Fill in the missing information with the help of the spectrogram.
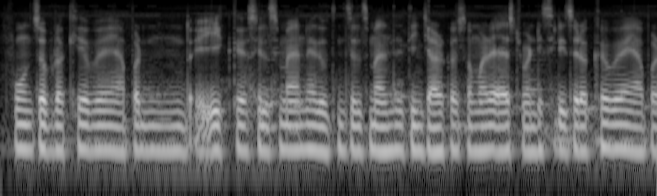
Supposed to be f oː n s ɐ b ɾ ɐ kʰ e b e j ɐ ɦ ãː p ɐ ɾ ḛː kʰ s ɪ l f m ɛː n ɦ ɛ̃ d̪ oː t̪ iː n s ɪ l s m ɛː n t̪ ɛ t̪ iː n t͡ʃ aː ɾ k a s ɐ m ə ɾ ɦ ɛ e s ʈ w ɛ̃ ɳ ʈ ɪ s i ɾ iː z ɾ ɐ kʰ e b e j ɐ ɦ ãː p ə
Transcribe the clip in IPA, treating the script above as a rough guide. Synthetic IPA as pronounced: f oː n s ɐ b ɾ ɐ kʰ e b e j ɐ ɦ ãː p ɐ ɾ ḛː k s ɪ l s m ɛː n ɦ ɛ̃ d̪ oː t̪ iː n s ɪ l s m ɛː n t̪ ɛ t̪ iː n t͡ʃ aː ɾ k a s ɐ m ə ɾ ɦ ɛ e s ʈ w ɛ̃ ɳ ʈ i s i ɾ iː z ɾ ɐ kʰ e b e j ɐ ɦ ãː p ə

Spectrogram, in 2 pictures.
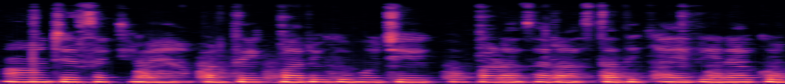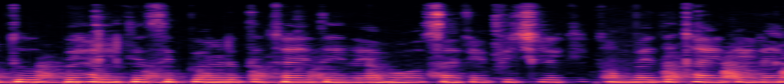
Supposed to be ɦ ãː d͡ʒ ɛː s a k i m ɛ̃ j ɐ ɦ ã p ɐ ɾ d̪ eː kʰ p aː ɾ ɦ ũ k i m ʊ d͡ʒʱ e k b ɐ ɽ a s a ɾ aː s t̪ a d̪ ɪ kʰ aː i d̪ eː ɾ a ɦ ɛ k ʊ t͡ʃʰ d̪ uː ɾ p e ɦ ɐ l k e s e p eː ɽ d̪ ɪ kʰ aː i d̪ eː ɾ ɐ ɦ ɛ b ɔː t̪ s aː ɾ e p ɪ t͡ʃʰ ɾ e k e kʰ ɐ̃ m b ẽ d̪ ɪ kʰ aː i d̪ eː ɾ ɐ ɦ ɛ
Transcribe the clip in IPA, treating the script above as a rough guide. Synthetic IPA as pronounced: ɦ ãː d͡ʒ ɛː s a k i m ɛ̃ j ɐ ɦ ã p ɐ ɾ d̪ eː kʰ p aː ɾ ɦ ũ k i m ʊ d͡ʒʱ e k b ɐ ɽ a s a ɾ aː s t̪ a d̪ ɪ kʰ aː i d̪ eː ɾ a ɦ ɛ k ʊ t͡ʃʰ d̪ uː ɾ p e ɦ ɐ l k e s e p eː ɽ d̪ ɪ kʰ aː i d̪ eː ɾ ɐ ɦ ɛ b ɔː t̪ s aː ɾ e p ɪ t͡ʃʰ l e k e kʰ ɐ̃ m b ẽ d̪ ɪ kʰ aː i d̪ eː ɾ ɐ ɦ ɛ

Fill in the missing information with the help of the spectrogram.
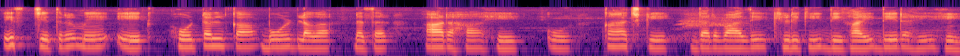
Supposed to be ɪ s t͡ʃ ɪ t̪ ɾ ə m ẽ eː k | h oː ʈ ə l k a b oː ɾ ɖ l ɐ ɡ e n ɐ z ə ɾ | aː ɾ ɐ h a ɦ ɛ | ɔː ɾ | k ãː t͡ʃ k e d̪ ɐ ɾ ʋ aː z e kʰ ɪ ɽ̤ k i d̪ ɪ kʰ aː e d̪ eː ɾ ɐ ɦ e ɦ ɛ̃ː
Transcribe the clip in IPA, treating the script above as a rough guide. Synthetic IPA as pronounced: ɪ s t͡ʃ ɪ t̪ ɾ ə m ẽ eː k | h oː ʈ ə l k a b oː ɾ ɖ l ɐ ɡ a n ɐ z ə ɾ | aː ɾ ɐ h a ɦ ɛ | ɔː ɾ | k ãː t͡ʃ k e d̪ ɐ ɾ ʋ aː z e kʰ ɪ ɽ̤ k i d̪ ɪ kʰ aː i d̪ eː ɾ ɐ ɦ e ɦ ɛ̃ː

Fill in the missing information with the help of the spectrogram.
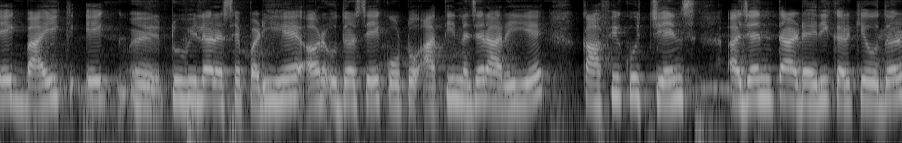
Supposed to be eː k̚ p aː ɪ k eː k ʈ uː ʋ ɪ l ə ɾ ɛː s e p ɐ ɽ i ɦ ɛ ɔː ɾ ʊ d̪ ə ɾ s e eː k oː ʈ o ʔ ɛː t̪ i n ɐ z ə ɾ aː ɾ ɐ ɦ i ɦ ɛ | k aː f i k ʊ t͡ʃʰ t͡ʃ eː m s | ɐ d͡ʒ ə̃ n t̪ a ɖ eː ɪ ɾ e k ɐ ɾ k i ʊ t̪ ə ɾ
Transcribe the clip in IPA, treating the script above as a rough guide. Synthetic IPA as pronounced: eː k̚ b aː ɪ k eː k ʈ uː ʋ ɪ l ə ɾ ɛː s e p ɐ ɽ i ɦ ɛ ɔː ɾ ʊ d̪ ə ɾ s e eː k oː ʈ o ʔ aː t̪ i n ɐ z ə ɾ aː ɾ ɐ ɦ i ɦ ɛ | k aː f i k ʊ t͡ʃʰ t͡ʃ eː n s | ɐ d͡ʒ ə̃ n t̪ a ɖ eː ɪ ɾ i k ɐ ɾ k e ʊ d̪ ə ɾ

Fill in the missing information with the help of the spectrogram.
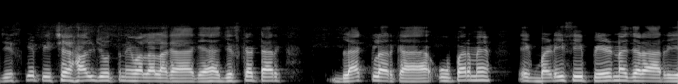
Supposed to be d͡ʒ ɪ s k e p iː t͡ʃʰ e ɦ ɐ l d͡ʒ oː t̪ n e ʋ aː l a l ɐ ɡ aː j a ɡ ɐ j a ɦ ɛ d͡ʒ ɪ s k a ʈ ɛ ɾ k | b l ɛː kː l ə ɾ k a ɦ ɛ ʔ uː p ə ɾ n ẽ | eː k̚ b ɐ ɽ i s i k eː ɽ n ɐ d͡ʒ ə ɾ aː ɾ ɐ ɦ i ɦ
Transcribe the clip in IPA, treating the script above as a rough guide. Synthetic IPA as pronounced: d͡ʒ ɪ s k e p iː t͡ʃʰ e ɦ ɐ l d͡ʒ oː t̪ n e ʋ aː l a l ɐ ɡ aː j a ɡ ɐ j a ɦ ɛ d͡ʒ ɪ s k a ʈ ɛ ɾ k | b l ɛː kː l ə ɾ k a ɦ ɛ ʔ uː p ə ɾ m ẽ | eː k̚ b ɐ ɽ i s i p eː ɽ n ɐ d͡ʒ ə ɾ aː ɾ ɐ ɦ i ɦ

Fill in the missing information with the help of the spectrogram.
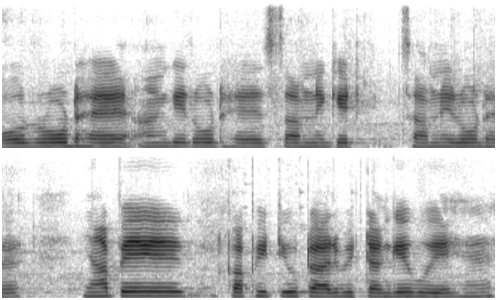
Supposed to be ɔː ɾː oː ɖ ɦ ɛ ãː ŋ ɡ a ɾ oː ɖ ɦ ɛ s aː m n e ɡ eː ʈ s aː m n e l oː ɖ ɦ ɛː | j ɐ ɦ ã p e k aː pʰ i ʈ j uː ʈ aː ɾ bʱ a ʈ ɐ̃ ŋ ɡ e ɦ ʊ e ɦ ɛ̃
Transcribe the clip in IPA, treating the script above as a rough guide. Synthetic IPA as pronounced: ɔː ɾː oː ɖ ɦ ɛ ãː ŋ ɡ e ɾ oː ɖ ɦ ɛ s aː m n e ɡ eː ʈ s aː m n e ɾ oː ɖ ɦ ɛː | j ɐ ɦ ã p e k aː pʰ i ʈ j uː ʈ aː ɾ bʱ i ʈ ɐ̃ ŋ ɡ e ɦ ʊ e ɦ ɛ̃

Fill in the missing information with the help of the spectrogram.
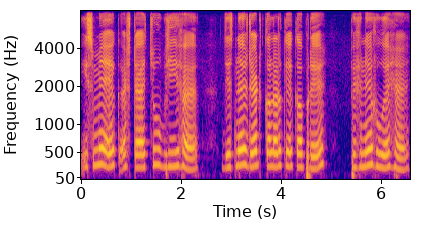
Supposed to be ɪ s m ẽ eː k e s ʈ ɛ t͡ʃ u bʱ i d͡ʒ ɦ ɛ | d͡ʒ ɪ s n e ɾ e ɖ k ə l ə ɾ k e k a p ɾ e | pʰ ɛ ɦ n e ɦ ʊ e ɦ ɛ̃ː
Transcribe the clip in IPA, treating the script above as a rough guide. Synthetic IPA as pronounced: ɪ s m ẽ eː k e s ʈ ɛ t͡ʃ u bʱ i ɦ ɛ | d͡ʒ ɪ s n e ɾ e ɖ k ə l ə ɾ k e k ə p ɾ e | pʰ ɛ ɦ n e ɦ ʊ e ɦ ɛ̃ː

